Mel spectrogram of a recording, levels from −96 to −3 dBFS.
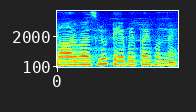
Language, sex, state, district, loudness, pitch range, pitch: Telugu, female, Andhra Pradesh, Guntur, -26 LUFS, 205-220 Hz, 210 Hz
